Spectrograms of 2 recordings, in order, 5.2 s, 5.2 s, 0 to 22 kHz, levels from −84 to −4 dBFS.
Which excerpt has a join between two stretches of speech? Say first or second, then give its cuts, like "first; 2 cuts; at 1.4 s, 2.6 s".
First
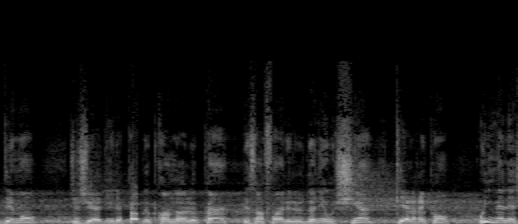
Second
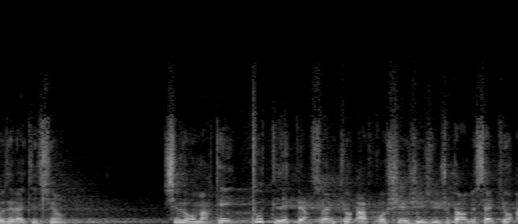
first; 1 cut; at 1.4 s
